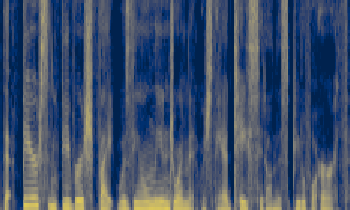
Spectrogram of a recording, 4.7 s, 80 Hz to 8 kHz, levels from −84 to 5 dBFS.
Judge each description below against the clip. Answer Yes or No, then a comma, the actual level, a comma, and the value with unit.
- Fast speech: Yes, fast, 220 wpm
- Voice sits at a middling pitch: No, high, 210 Hz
